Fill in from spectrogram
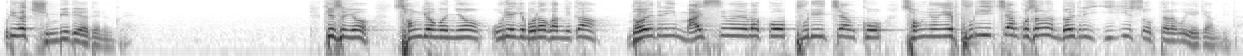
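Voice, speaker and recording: A man, a senior pastor, preaching a sermon, swinging from hushed asides to emphatic, raised exclamations. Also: very high-pitched, animated, fairly quick. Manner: acts out rebukes and quoted speech in a raised voice.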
